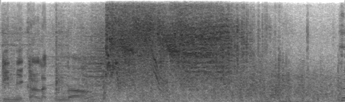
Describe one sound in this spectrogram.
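Fireworks fizz and crackle loudly.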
